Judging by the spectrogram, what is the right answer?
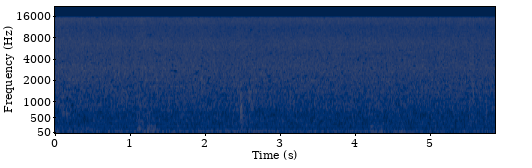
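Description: Smash burger patties sizzling steadily on a hot Blackstone flat-top griddle.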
